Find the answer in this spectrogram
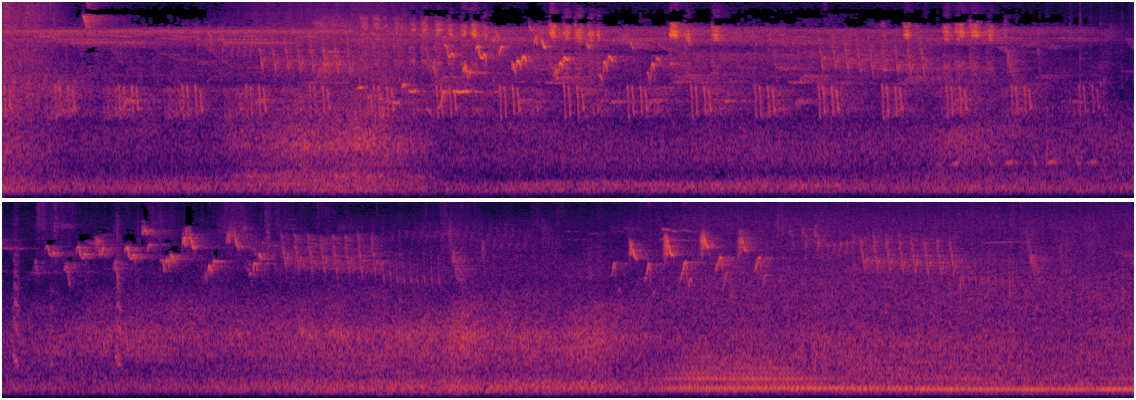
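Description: Small birds chirping and calling in quick repeated series over a steady background hiss of outdoor noise. Near the end a low steady hum comes in.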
